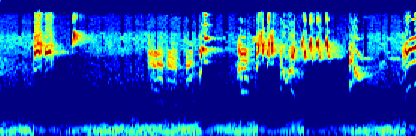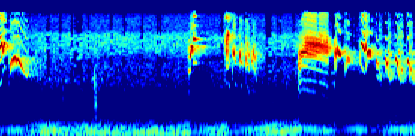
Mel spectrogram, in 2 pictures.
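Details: Short, emphatic, nasal phrases of a Black-capped Vireo come in rapid succession, mixing clipped high notes with quick downward slurs, over continuous low-pitched background noise.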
